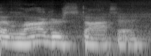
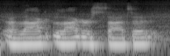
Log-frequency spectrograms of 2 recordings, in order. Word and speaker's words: Lagerstätte: It's a Lagerstätte. It's a German word. I think I'm saying it right. Lagerstätte. Correct us, please.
